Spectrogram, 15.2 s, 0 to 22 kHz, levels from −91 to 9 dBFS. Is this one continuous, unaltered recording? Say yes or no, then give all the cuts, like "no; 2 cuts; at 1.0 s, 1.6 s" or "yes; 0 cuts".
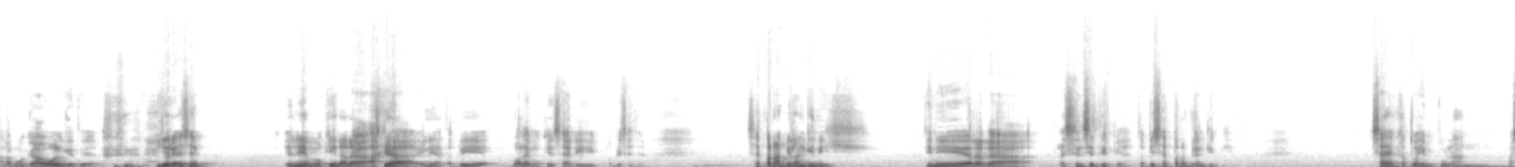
no; 1 cut; at 1.5 s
